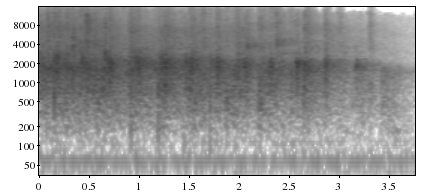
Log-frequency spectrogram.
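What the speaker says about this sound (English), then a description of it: "please give the guest of 1167 a round of applause" A graduation ceremony audience claps steadily in a large room, a dense, moderately loud wash of applause that slowly fades toward the end.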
